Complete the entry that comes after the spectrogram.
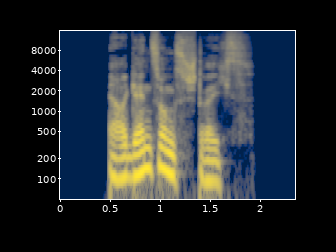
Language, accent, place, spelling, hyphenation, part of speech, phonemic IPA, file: German, Germany, Berlin, Ergänzungsstrichs, Er‧gän‧zungs‧strichs, noun, /ɛɐ̯ˈɡɛnt͡sʊŋsʃtʁɪçs/, De-Ergänzungsstrichs.ogg
- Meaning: genitive singular of Ergänzungsstrich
